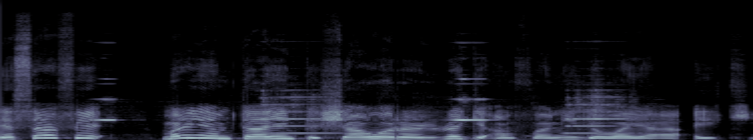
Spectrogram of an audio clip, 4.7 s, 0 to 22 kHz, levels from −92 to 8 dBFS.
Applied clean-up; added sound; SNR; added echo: none; Squeak; 11 dB; none.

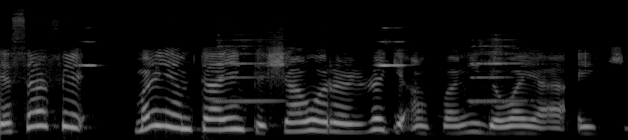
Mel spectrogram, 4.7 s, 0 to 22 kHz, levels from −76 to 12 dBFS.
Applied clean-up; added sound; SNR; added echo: classical method log-MMSE.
